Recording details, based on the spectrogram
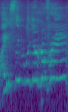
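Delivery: high, put-on Vietnamese accent. Speaker acts out confronting a non-believer as an illustration: vietnamese accent impersonation. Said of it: "That's my Vietnamese impersonation".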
